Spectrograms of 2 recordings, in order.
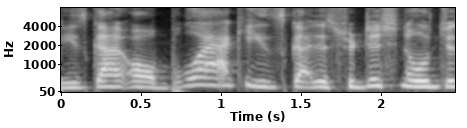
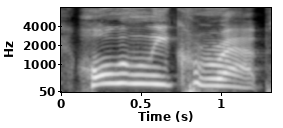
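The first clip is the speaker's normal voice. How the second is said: stunned; 6 semitones higher, 3 dB louder, much slower than usual. Real, not acted. Stunned disbelief.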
